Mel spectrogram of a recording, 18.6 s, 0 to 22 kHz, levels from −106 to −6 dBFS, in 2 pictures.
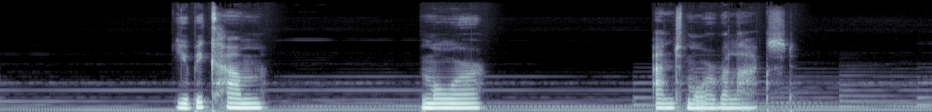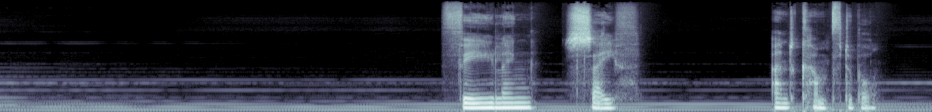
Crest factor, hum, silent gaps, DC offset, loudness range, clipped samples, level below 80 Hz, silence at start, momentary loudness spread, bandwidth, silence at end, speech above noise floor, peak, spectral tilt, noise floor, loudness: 22 dB; none; none; under 0.1%; 8 LU; under 0.1%; -48 dBFS; 1.75 s; 19 LU; over 20 kHz; 0.55 s; 31 dB; 0 dBFS; -5 dB/octave; -48 dBFS; -18 LUFS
